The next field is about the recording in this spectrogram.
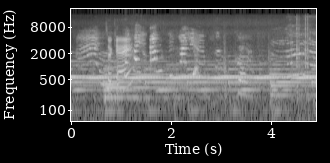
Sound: child babbling

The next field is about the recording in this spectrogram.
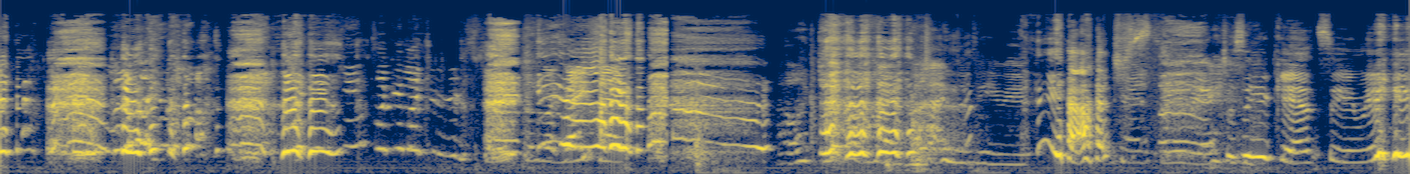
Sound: laughs; can't stop laughing

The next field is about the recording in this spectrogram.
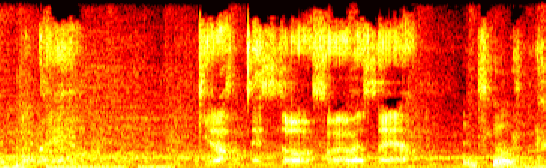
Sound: speaking Swedish

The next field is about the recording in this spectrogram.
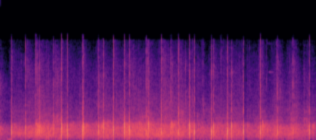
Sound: audience clapping

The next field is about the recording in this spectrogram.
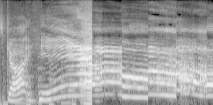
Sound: scream

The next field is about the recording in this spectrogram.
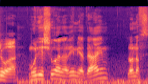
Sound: speaking Hebrew

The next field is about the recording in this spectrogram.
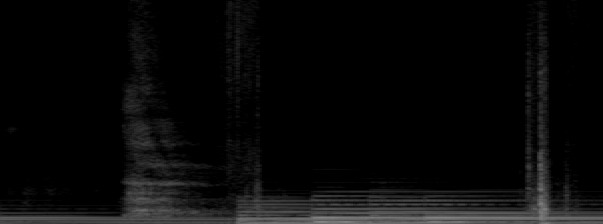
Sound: sighs

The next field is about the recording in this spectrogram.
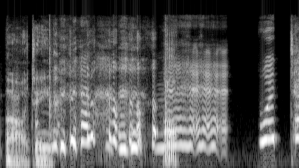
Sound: giggles, snorts

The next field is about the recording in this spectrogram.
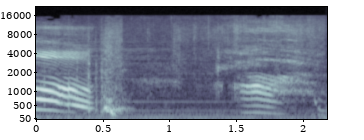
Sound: air whooshing

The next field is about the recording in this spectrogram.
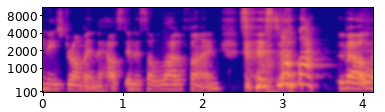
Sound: both laughing

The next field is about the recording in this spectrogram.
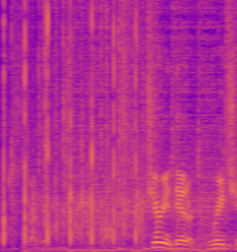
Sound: chefs clapping

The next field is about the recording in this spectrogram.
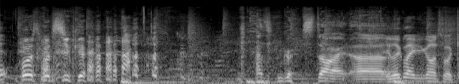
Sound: laugh

